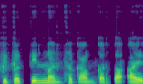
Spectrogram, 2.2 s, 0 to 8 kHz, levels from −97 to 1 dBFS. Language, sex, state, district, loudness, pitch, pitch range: Marathi, male, Maharashtra, Dhule, -18 LUFS, 140 Hz, 125-155 Hz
